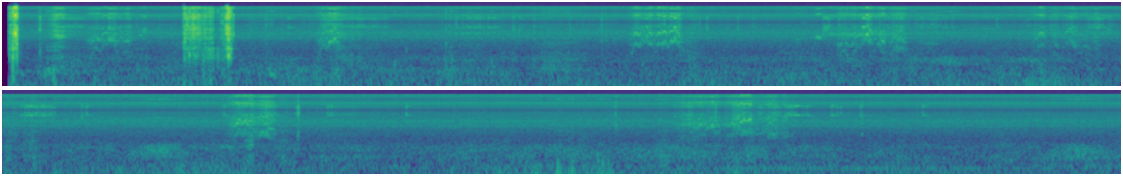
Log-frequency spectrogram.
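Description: Close knocks and bumps of an action camera being handled on its mount, loudest right at the start and again about two seconds in. After that come faint, scattered scratchy rustles and ticks every few seconds.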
